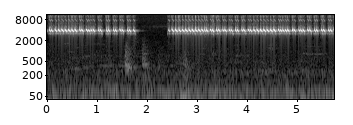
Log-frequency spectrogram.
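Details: Cricket chirping in September 2019, captured on a DR-05 recorder: fast, high, ringing pulses repeated steadily, broken by one brief pause of about half a second before the even pulsing resumes.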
